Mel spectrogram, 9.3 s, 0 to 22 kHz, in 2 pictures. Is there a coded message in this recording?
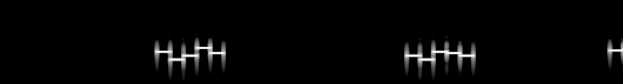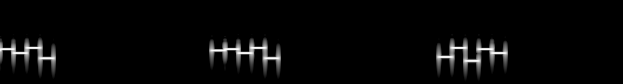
Yes: five-tone selective call (CCIR) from 1.2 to 8.5 s, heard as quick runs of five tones, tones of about 100 ms. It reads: 82557 52875 90773 90773 44107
